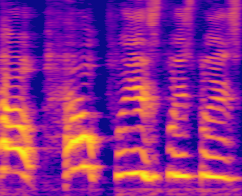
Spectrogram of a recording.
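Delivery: very high, loud, begging, pleading cries. A game narrator voices a struggling dwarf calling to the group, pleading for help. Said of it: "pleading towards the group".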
